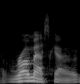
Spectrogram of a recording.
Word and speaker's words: Romesco: Yeah, Romesco.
